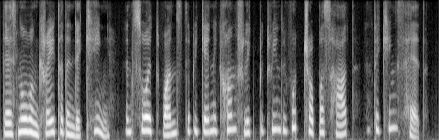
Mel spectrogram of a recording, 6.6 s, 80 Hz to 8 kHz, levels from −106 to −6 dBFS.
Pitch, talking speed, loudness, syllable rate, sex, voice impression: 245 Hz, 230 wpm, -19 LUFS, 5.7 syllables/s, female, very feminine, young, very thin, relaxed, very weak, slightly bright, very soft, slightly muffled, very fluent, slightly raspy, very cute, intellectual, refreshing, sincere, very calm, very friendly, very reassuring, very unique, very elegant, very sweet, slightly lively, very kind, very modest, very light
